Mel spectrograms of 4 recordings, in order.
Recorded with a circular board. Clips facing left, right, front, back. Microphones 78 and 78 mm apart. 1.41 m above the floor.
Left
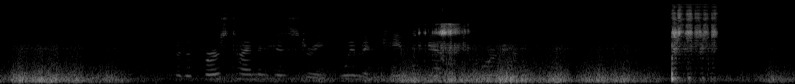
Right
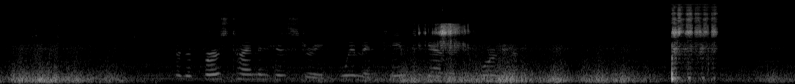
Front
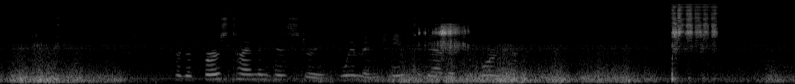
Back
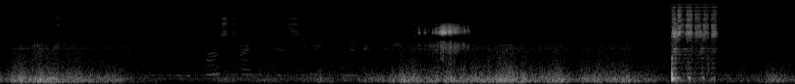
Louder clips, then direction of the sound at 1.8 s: Right 5 dB, front 17 dB; 25° right.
